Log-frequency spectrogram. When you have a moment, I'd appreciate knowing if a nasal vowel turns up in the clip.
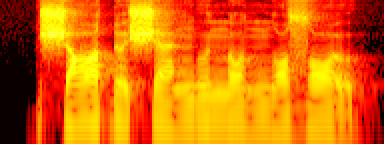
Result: no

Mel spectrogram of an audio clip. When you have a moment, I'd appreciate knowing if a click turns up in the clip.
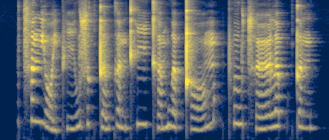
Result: no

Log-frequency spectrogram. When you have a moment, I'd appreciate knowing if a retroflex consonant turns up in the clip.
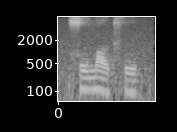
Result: yes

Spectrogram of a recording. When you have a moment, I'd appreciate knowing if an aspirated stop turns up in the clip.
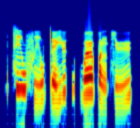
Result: no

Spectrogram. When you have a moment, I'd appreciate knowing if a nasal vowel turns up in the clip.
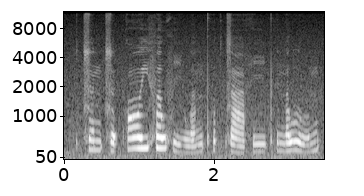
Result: no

